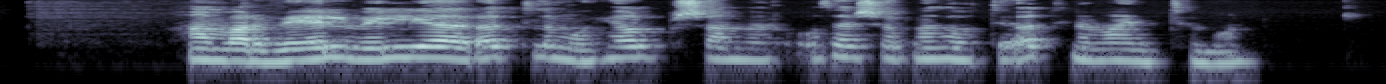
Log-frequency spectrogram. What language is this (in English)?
Icelandic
